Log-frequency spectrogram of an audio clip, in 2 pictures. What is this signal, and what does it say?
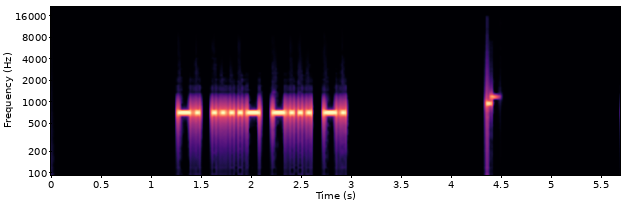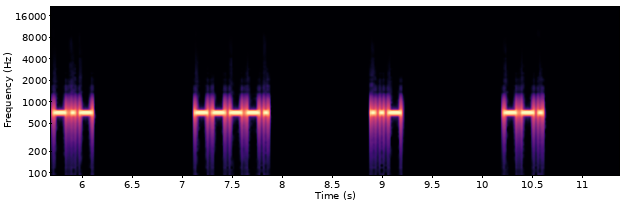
Morse code, heard as a keyed tone, about 28 wpm, spaced as for 12 wpm, 700 Hz. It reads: N4BN K9UG
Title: USA Call Signs - 4 Characters - 8x Character Spacing - 28wpm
